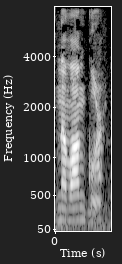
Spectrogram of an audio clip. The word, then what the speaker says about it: Navankur: Can you pronounce his name? His name is Navankur.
